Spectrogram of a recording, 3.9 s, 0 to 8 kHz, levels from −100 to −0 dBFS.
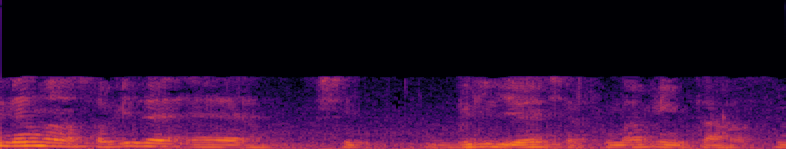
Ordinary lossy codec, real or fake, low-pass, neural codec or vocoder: AAC, 16 kbps; fake; 7.2 kHz; vocoder, 22.05 kHz, 80 mel bands, Vocos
